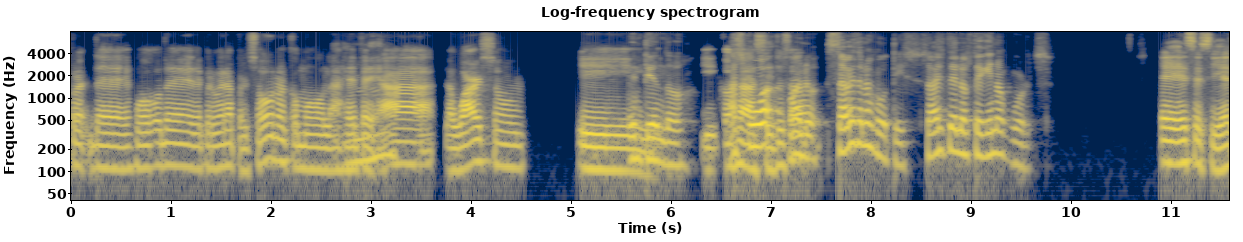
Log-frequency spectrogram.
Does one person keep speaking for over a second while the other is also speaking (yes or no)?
yes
